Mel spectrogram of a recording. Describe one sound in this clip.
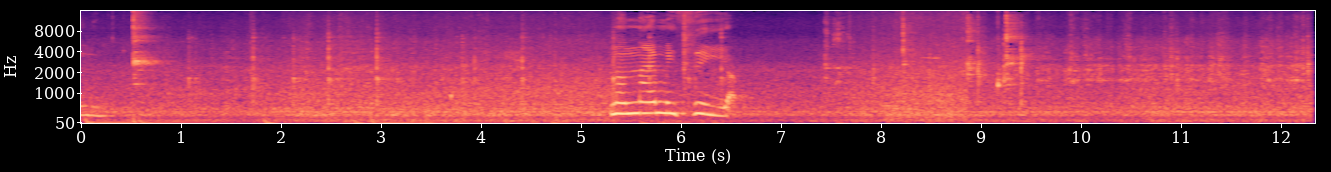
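A spoon stirs and scrapes against the inside of a metal pot.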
